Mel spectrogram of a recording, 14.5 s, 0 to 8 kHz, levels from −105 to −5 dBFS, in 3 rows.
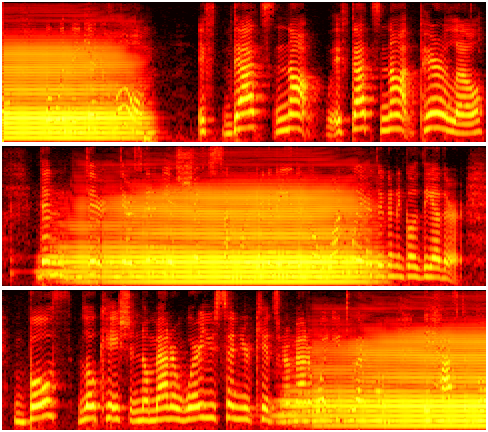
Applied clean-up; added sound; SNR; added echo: neural mask model RNNoise.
